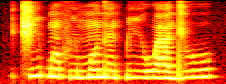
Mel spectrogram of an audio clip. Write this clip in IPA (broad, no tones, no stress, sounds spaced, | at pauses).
t͡ʃ i ɓ õ f i m õ d ɛ̃ k͡p i w ã dʲ u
